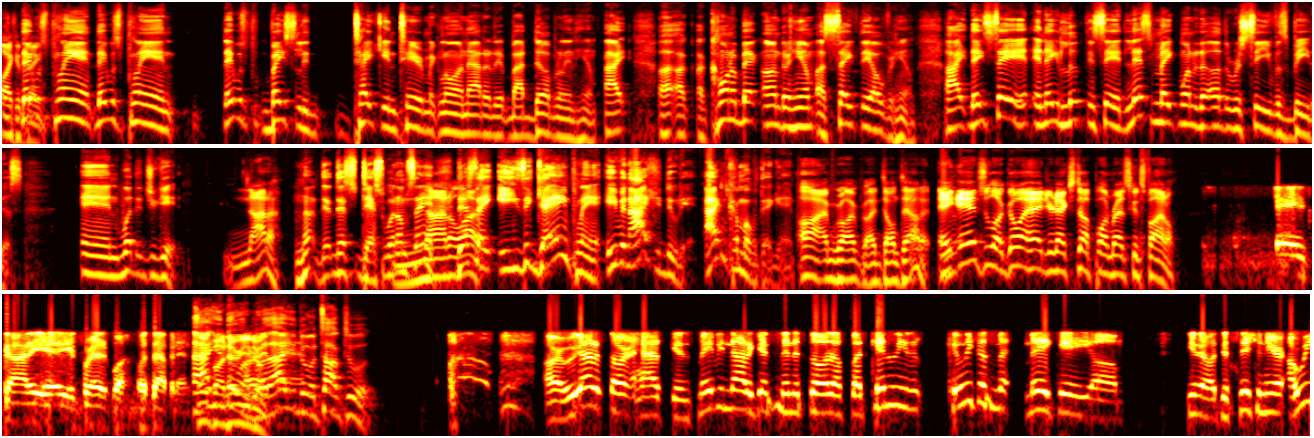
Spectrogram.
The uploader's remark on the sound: fans call in to give thoughts as well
